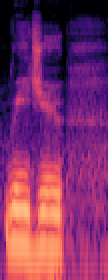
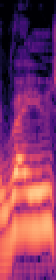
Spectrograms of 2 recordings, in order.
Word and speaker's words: Rieju: Some people say Rieju, some people say Rieju, some say Rieju, some say Rieju. We don't mind, as long as the name's out there, we don't care how it's pronounced.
